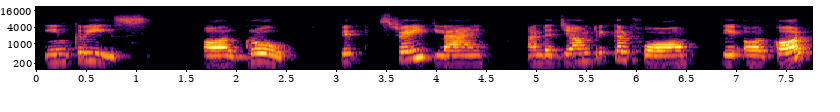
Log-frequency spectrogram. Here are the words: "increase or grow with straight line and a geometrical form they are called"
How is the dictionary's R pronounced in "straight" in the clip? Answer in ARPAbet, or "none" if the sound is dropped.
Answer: R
